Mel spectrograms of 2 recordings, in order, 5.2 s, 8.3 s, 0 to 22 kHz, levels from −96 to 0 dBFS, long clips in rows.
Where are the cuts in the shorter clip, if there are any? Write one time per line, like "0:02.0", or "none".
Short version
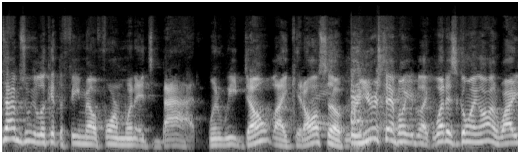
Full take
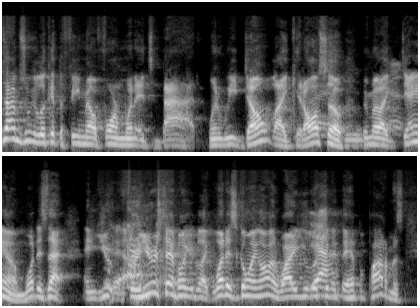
0:03.4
